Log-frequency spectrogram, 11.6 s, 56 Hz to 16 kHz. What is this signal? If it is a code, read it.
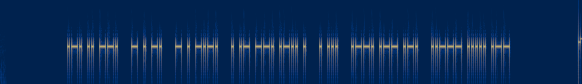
Morse code, heard as a keyed tone, about 30 wpm, 700 Hz. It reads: RIG TEN TEC EAGLE ES PWR 25W
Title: K1USN SST QSO Practice 30wpm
